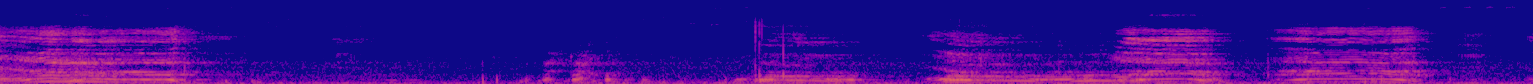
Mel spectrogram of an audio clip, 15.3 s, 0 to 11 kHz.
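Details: Repeated hoarse roars of red deer stags in the autumn rut, East Serbia, September 28, with stags competing for dominance and mates among meadows and forest; long bellows broken by gasping grunts, several calls in quick succession.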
